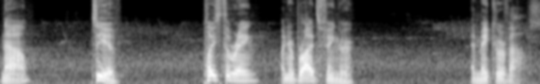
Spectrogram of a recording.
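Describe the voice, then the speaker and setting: A man playing an earnest young male ruler in an audio drama, speaking in a measured, sincere way. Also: lowish voice, lively intonation, dry recording. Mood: solemn, warm.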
